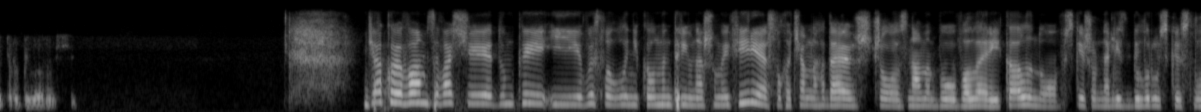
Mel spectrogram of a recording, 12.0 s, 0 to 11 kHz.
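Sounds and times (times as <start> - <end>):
sharp in-breath into a microphone: 2.9 - 3.6.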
